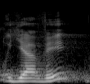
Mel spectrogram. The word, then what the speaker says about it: Yahvé: Il y a des indications pour la prononciation Yahvé qui se trouvent surtout chez des pères l'Église.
